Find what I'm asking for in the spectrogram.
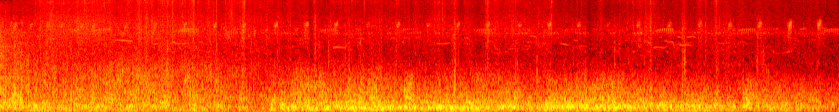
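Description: A thunderstorm in the long rainy season in Tanzania's Selous, with a steady roar of rain and wind and low rumbles of thunder rolling underneath, with no talk.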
